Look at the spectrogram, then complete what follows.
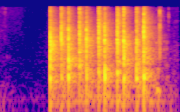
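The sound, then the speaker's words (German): Hands slap rapidly on thighs in a quick drumroll, about a dozen fairly loud pats in a steady run after a moment of silence, then fading out. “Ich versuche wieder auf die Oberschenkel zu klopfen.”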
